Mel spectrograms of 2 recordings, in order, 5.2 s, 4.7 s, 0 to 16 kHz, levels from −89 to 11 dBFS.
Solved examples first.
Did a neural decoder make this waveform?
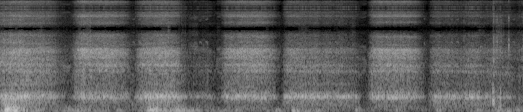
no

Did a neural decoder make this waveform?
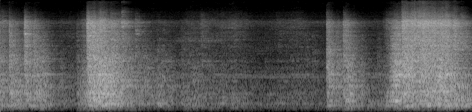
yes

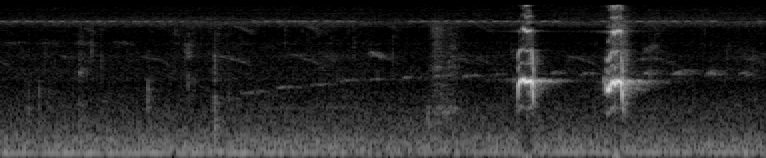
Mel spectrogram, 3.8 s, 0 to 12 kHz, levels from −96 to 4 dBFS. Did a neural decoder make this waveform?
yes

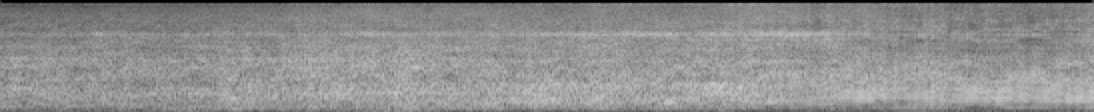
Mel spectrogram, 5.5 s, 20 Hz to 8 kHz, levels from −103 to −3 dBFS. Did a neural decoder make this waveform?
yes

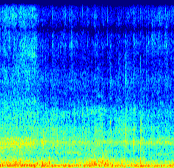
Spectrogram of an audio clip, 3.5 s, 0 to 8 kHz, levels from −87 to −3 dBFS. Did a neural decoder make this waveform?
no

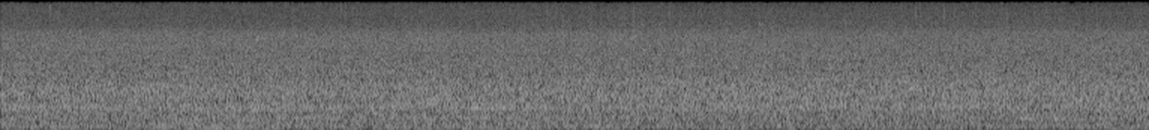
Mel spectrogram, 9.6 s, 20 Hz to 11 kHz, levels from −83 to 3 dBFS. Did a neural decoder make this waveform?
no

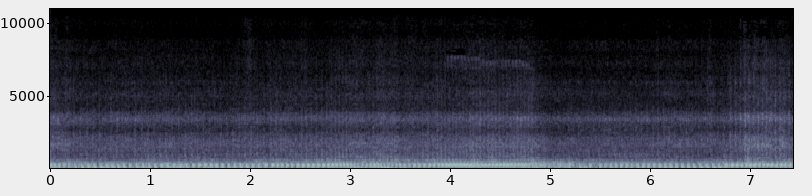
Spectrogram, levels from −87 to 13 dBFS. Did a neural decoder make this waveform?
no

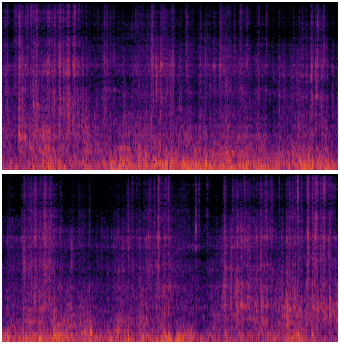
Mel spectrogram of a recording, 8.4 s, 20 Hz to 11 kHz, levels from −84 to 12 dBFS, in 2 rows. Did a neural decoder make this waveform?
yes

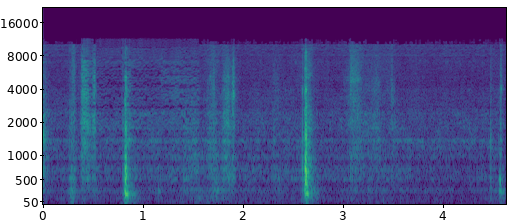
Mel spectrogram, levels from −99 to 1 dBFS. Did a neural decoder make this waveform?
yes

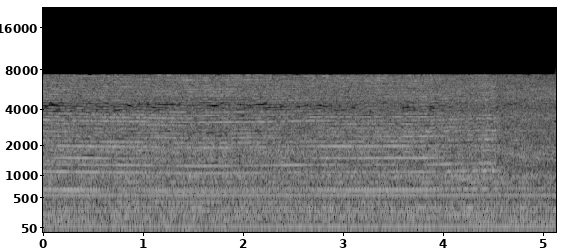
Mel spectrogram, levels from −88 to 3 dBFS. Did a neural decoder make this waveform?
no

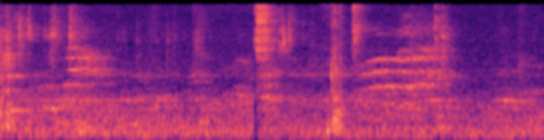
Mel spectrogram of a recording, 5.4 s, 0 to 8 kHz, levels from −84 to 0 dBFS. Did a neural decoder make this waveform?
no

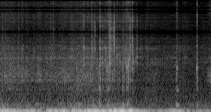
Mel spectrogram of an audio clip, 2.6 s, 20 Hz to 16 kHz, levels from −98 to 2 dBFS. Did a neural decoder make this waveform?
yes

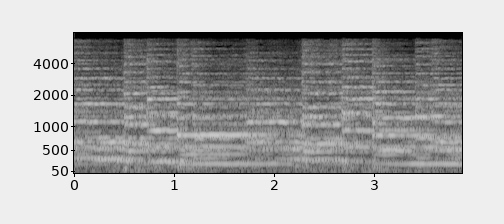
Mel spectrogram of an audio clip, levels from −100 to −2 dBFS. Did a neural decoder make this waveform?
yes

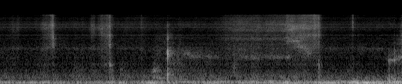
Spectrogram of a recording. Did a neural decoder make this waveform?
yes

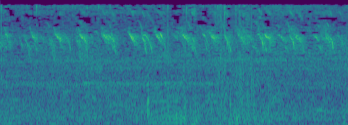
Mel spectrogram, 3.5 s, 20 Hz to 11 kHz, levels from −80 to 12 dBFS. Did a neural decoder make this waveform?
no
